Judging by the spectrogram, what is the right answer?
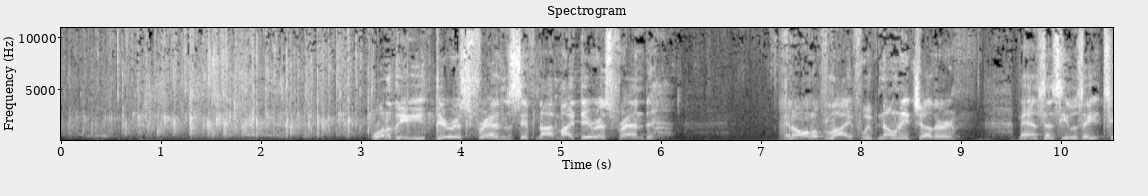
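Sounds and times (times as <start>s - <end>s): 
church audience applause welcoming a pastor: 0.0s - 4.5s
speech: 3.1s - 6.2s, 7.2s - 10.5s.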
